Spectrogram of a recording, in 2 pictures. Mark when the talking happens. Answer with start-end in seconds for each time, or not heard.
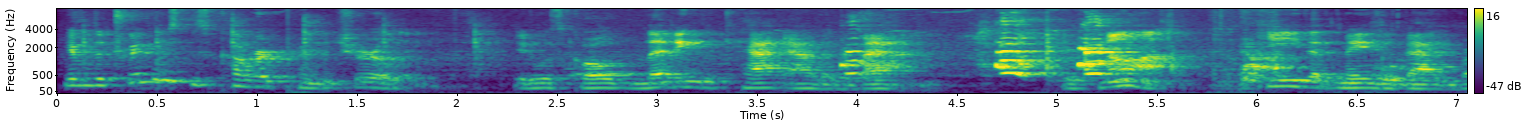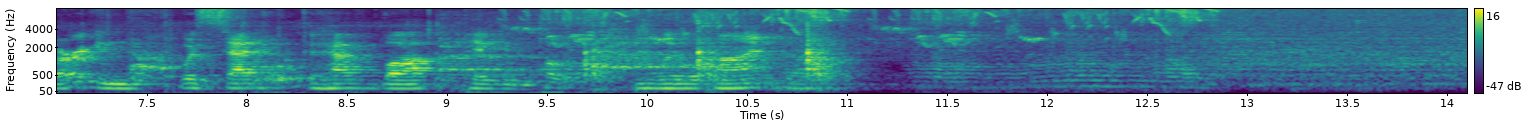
0.0-10.9.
